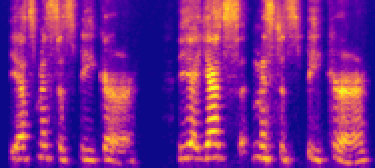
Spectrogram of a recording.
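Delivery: soft, prim put-on British voice; mock British accent. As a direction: demure mock-British politeness. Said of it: "they want to sound more British".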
